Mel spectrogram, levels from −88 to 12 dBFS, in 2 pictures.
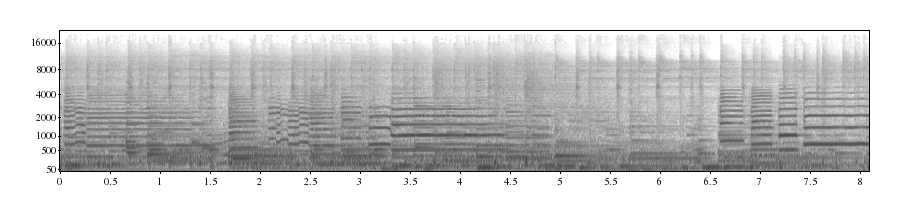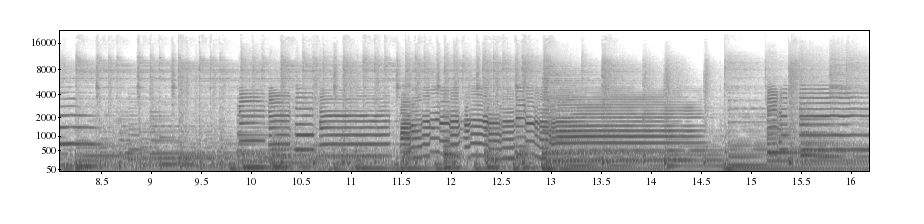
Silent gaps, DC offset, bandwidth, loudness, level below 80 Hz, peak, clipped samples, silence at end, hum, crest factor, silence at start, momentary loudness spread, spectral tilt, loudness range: none; under 0.1%; 19.5 kHz; -23 LUFS; -36 dBFS; -8 dBFS; under 0.1%; 0 s; none; 16 dB; 0 s; 8 LU; -5 dB/octave; 3 LU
